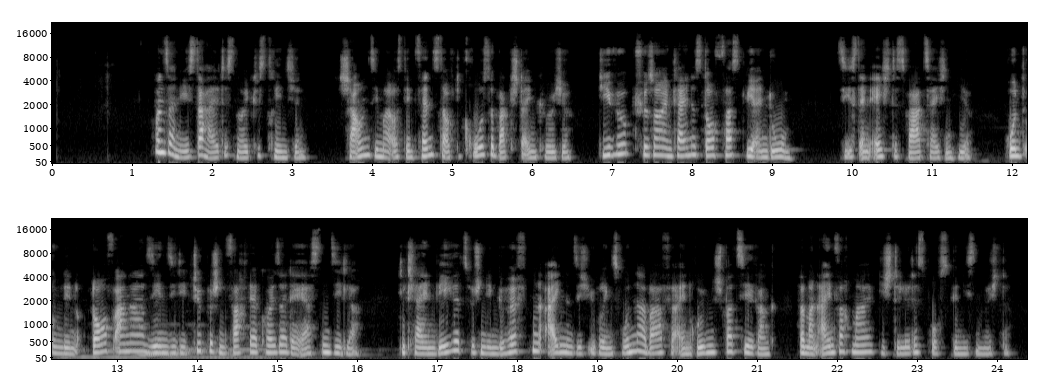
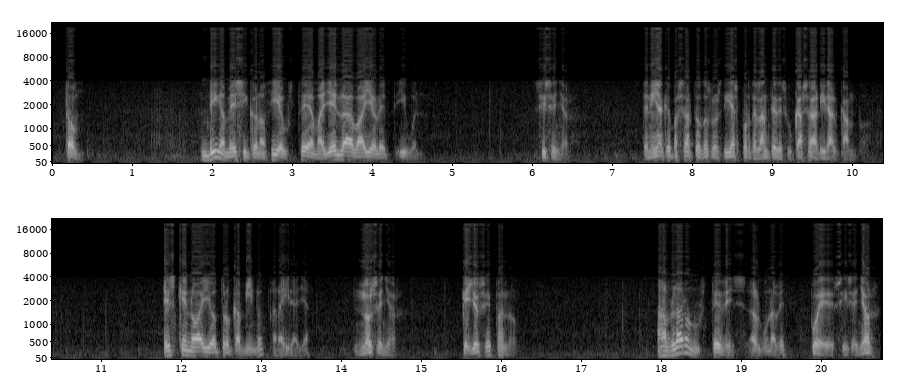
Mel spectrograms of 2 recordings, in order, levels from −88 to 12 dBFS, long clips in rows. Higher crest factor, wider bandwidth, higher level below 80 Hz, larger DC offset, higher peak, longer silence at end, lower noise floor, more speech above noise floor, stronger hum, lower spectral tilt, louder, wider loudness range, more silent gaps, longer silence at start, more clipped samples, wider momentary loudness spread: about the same, 18 dB vs 18 dB; second, 15 kHz vs 19.5 kHz; first, -52 dBFS vs -68 dBFS; neither; first, 0 dBFS vs -12 dBFS; about the same, 0.2 s vs 0.1 s; first, -71 dBFS vs -63 dBFS; first, 53 dB vs 35 dB; neither; about the same, -5.5 dB/octave vs -5.5 dB/octave; first, -19 LUFS vs -29 LUFS; second, 2 LU vs 7 LU; neither; first, 1.3 s vs 0.2 s; neither; second, 9 LU vs 14 LU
